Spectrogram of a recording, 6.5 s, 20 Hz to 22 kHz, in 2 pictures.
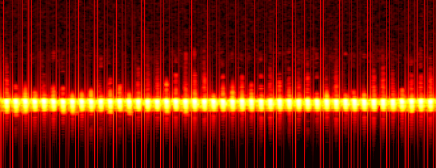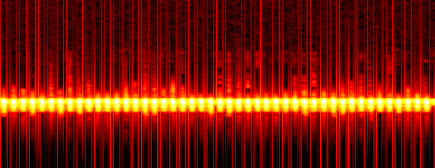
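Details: Steady, unbroken high-pitched buzz of a Ruspolia lineosa katydid, National Institute of Biological Resources 2020 recording, rapidly pulsed at an even rate throughout, with no other sounds.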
